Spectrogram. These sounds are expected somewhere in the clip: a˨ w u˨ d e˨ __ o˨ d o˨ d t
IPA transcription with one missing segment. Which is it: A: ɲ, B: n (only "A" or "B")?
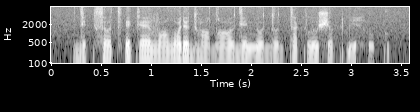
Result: B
